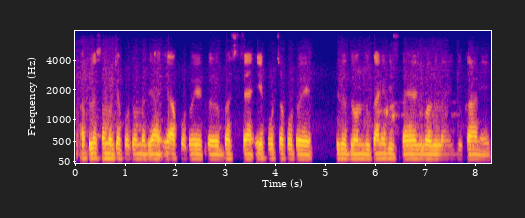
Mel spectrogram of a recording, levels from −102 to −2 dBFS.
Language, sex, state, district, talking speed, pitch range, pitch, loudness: Marathi, male, Maharashtra, Dhule, 145 wpm, 105-110 Hz, 105 Hz, -16 LUFS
